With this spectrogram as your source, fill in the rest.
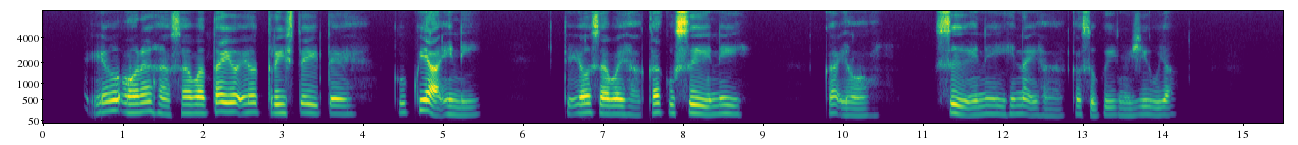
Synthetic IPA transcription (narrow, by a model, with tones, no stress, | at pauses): ḭ˧o˦o˧ɾã˦ɦã˨sa˧βa˧t̪a˦i˧o˦i˧˦o˦t̪ɾi˦st̪e˦i˧t̪e˧ | ku˦kʷi˦a˨i˧nĩ˧i˧ | t̪e˧i˧˦o˦sa˧βa˧i˧ɦa˨ka˦ku˧sɨː˦˨i˧nĩ˦i˧ | ka˦i˧o˨ | sɨː˦˨i˧nĩ˦i˧ɦi˦nã˦i˧ɦã˨ka˦su˨kʷi˦i˧ɲũ˧ʒi˦βɨ˧ja˦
